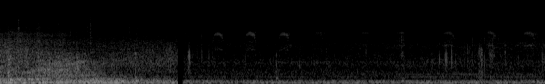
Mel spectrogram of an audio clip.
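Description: Birds calling in the open, a short high call repeated about three times a second over quiet outdoor ambience. Before it, a louder rustling noise that stops abruptly a little under two seconds in.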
